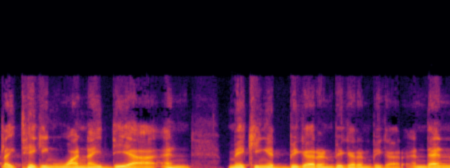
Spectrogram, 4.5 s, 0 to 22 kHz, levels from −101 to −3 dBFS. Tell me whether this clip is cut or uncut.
uncut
